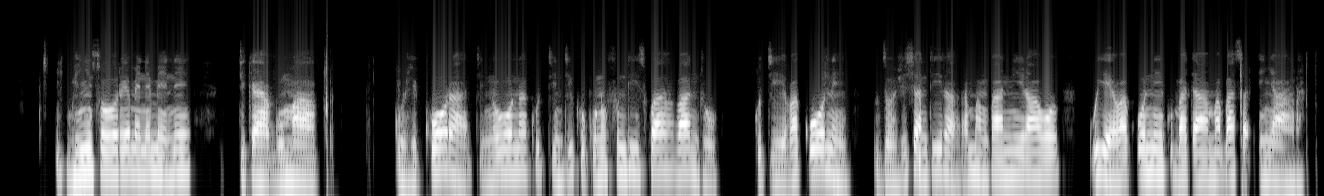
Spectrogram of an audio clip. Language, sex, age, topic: Ndau, female, 36-49, education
